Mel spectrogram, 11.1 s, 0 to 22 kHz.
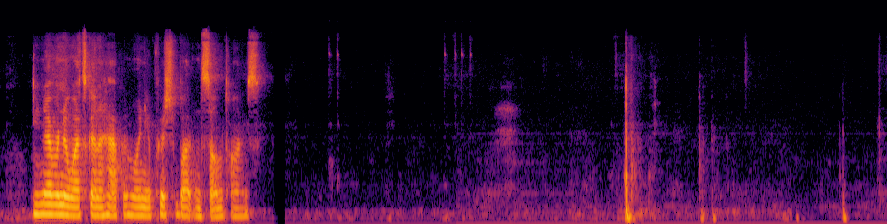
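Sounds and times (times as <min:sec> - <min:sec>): computer mouse clicks: 0:05.5 - 0:06.0.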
